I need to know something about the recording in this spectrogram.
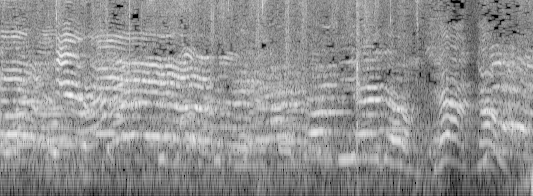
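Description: Young children's voices calling out, several high voices overlapping, with a few short knocks in the second half.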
